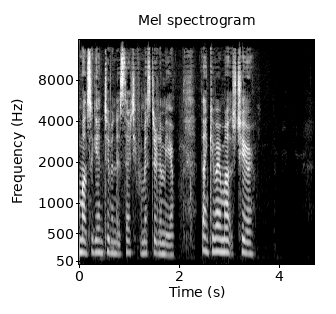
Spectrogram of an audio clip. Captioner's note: speaking French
